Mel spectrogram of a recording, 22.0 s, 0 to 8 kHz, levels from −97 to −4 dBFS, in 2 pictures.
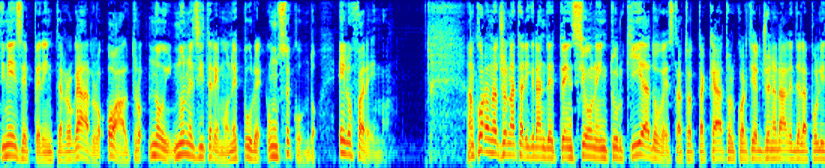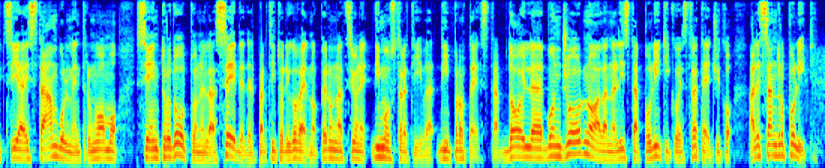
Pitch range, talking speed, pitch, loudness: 110-135 Hz, 160 wpm, 120 Hz, -24 LUFS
